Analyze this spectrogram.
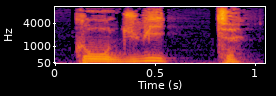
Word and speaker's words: conduite: and then the feminine, conduite. Okay, so here you can listen to this T, T, okay, conduite, right?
